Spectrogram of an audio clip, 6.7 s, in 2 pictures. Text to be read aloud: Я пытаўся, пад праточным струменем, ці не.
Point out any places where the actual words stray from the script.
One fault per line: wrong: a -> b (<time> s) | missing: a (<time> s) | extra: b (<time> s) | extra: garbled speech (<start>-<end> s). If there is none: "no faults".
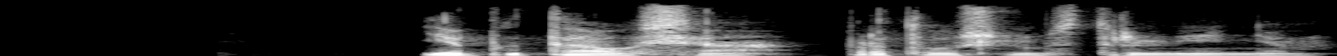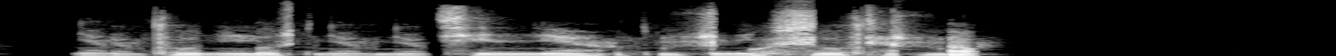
missing: пад (1.8 s)
extra: garbled speech (3.5-4.4 s)
extra: garbled speech (4.9-5.8 s)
